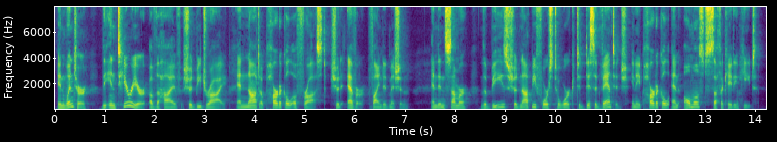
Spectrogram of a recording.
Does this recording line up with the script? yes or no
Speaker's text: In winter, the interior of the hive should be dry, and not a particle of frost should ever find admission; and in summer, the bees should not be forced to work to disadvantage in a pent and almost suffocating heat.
no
